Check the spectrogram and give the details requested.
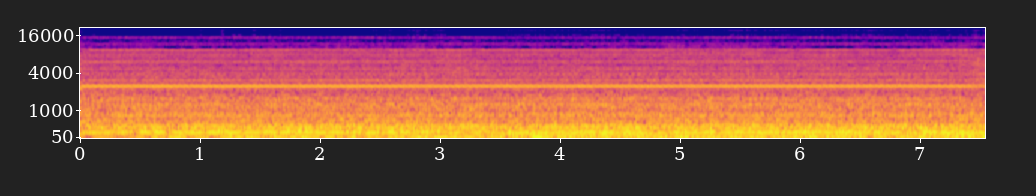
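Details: Ca'Lefort 15-inch wine cooler refrigerator, after install: steady low buzz with thin high whine on top, unchanging, far louder than other household appliances.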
